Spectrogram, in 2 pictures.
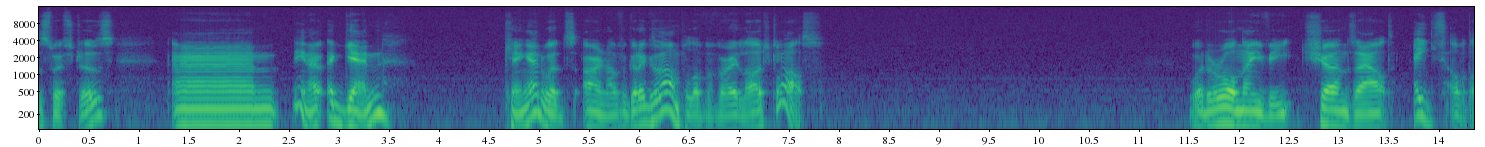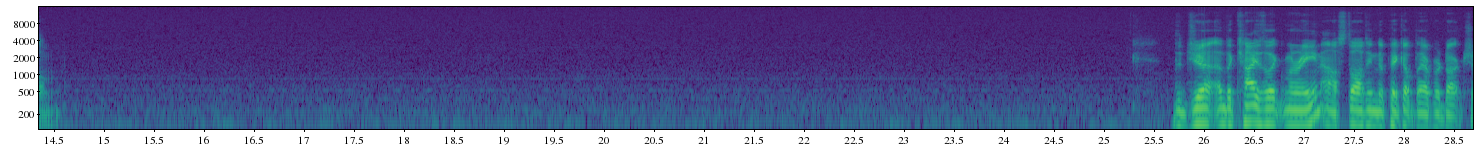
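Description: A man speaks close to a microphone, calmly and with pauses.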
